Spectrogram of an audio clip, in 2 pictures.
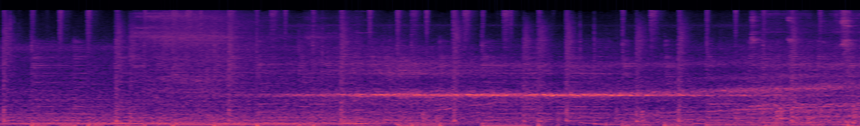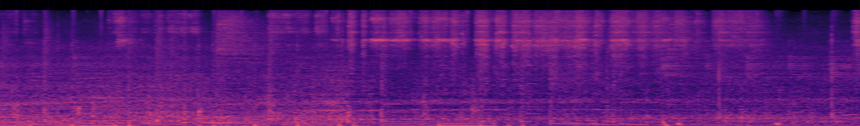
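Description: Double-deck electric suburban train pulling out of the platform, its motors whining and rising in pitch as it gathers speed. Background music plays over the first part.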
